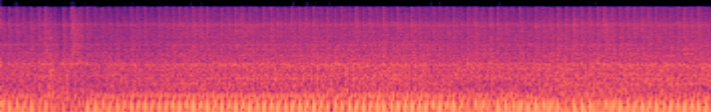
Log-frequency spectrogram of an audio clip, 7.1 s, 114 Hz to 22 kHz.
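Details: 2000 Scotts lawn tractor (John Deere-built) with 17 hp Briggs & Stratton Intek overhead valve single-cylinder engine, 5-year-old battery: fast thumping with sharp pops through intake and exhaust; suspected tight valves not fully closing.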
